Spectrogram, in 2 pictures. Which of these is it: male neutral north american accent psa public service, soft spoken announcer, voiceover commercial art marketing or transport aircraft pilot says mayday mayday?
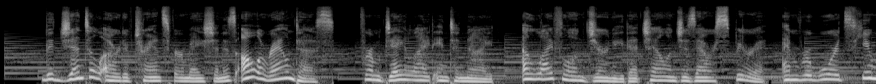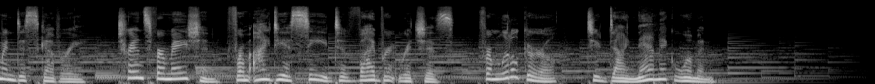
soft spoken announcer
